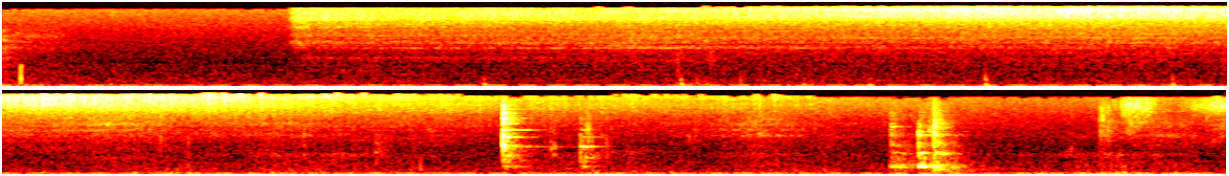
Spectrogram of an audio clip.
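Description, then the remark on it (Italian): Steady frying sizzle of creamy chestnut-flour pancake batter in a hot pan over low heat: a continuous soft hiss starting after a second, with a few small clinks and pops near the end, fairly quiet, no talking. “Pentola bella calda. Pentola calda.”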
